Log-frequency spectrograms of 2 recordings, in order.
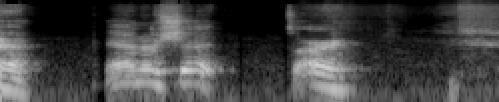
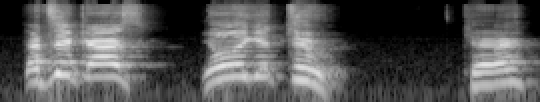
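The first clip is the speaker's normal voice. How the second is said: much louder and higher, insistent; shouting; 8 semitones higher, 8 dB louder than usual. Real, not acted. Telling the audience there are only two, loud shout. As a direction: shout it down as final. Closing the rant to viewers.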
